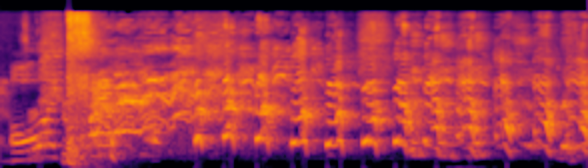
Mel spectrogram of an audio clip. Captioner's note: team laughter; spits and guffaws with laughter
